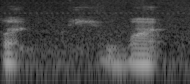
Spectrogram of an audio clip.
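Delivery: hushed whisper, barely audible. Turning around in the dark to ask someone: whisper. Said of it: "I guess I whisper".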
